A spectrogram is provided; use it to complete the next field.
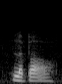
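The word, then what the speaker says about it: Le Bans: capital B, small A-N-S, with the S being silent, Labar.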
